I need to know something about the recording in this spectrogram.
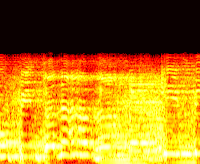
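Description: Acoustic guitar strumming a folk accompaniment for Portuguese cantar ao desafio, with a man singing over it.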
